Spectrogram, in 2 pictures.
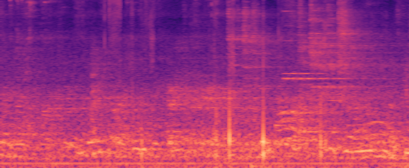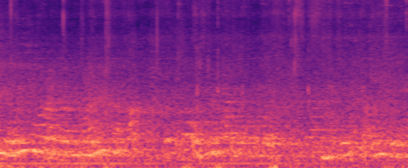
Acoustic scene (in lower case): subway station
